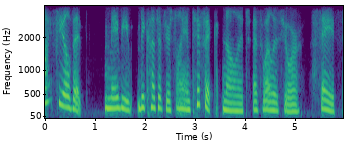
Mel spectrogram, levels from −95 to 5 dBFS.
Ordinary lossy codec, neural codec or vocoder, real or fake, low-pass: Opus, 16 kbps; none; real; 3.6 kHz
